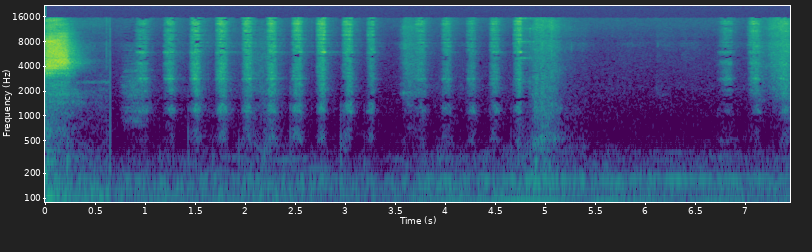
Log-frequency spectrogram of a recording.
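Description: A blade scrapes lightly against leather in short strokes.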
